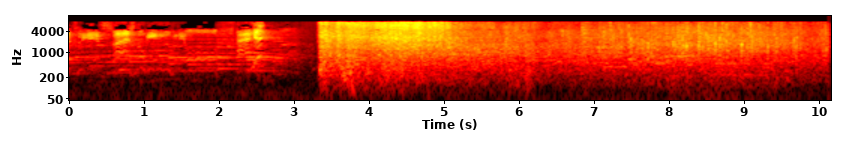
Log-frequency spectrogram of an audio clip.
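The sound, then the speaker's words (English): A voice speaks briefly, then a loud, sudden splash into water bursts in, followed by several seconds of heavy churning and sloshing that gradually eases. “We interrupt that splash to give you a police message.”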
